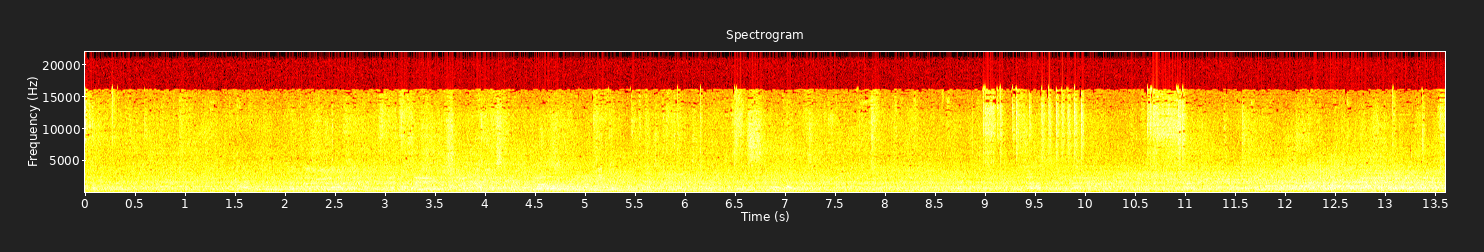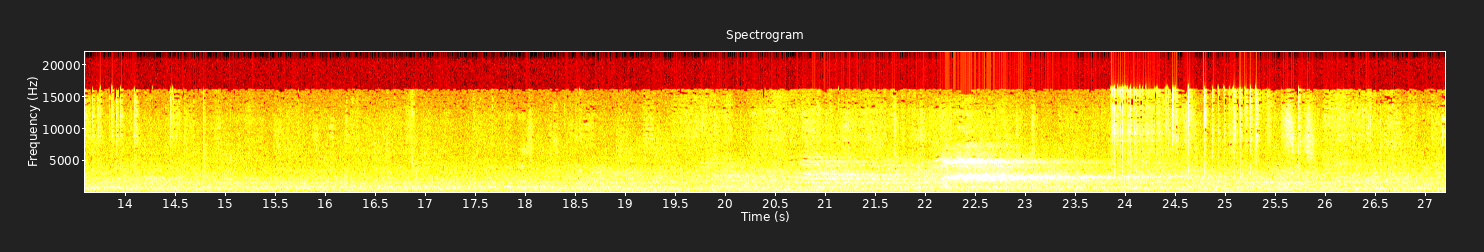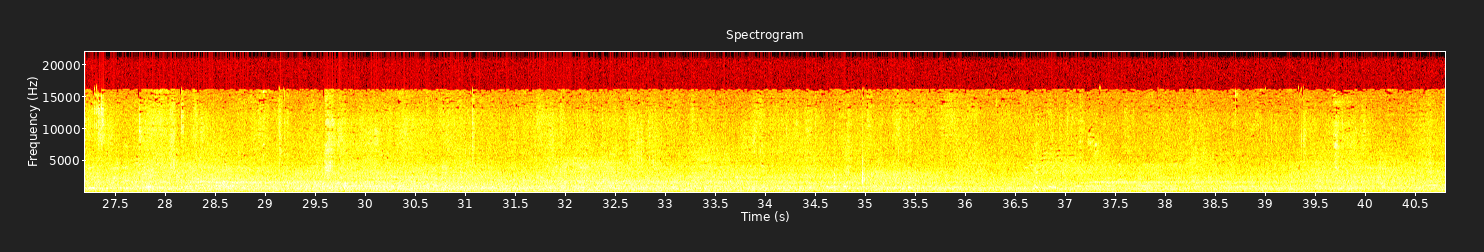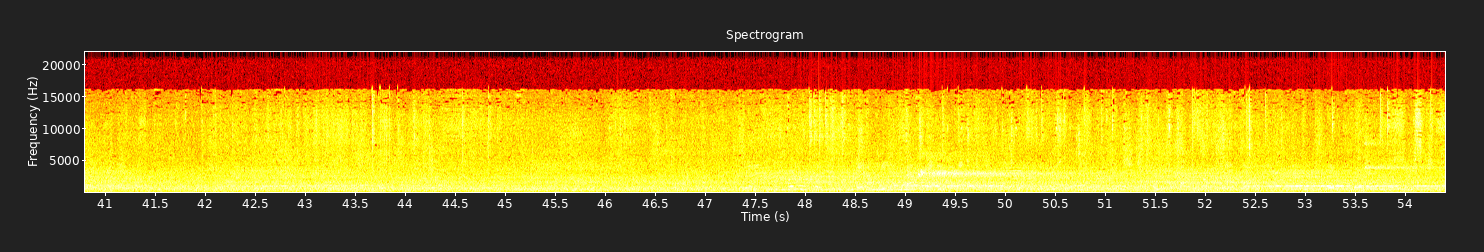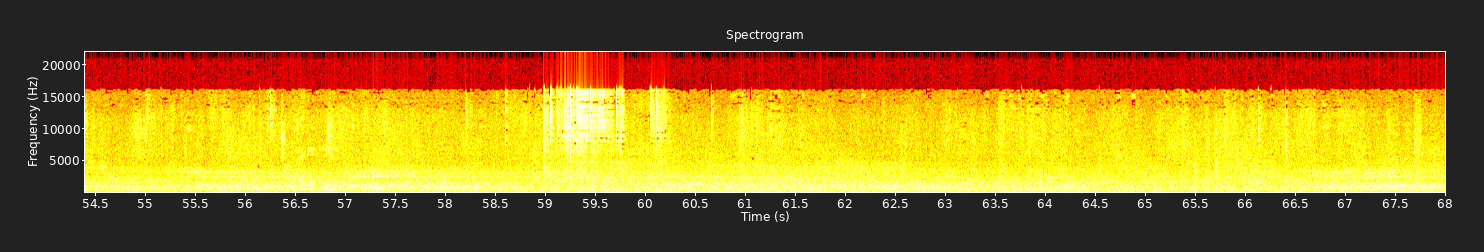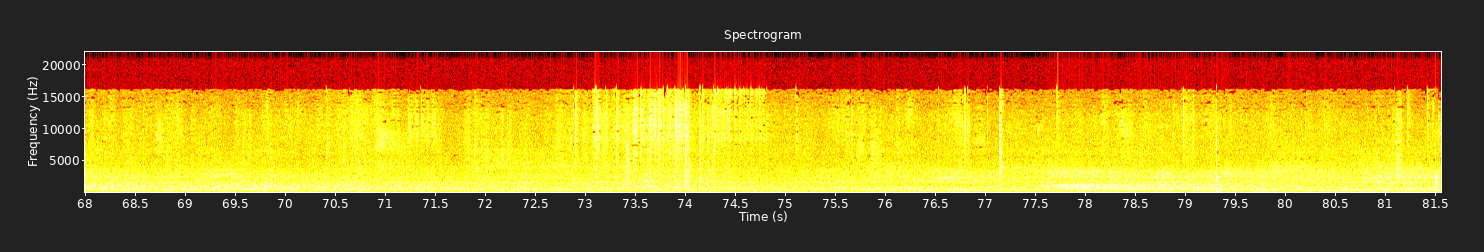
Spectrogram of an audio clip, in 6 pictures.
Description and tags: sagrada familia cathedral in the middel
This recording is done with the roalnd R-26 on a trip to barcelona chirstmas 2013.
ambience, atmosphere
